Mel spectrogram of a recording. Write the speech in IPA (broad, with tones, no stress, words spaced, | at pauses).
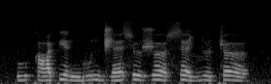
u˩˧kɑ˩˧pʲɛ˧˩ ŋɡu˩˧nd͡ʒɛ˩˧sʏ˧˩ ʒœ˧˩sɛ˧˩ ʎʏ˧˩cœ˧˩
